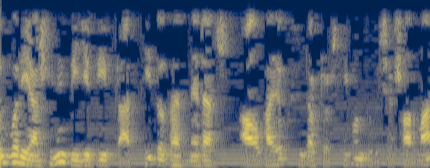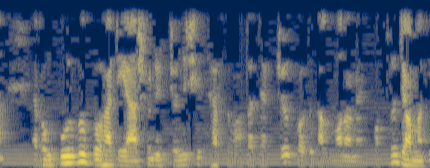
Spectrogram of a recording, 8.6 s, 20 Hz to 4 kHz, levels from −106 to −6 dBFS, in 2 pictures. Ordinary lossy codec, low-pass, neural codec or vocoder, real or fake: none; 3.6 kHz; none; real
